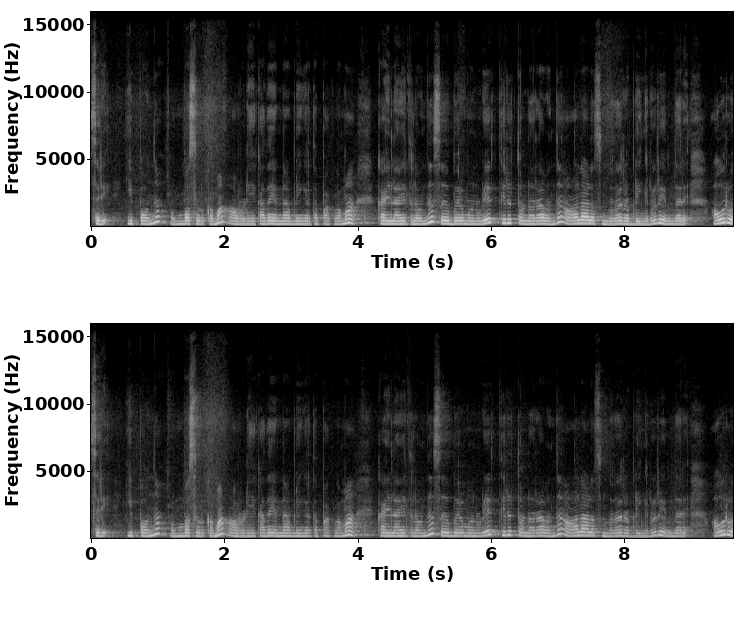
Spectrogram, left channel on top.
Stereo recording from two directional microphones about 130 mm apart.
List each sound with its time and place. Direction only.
0.0 s a woman's voice: 10° left (ahead or behind)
